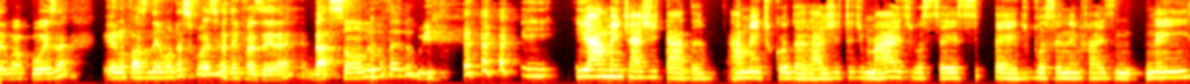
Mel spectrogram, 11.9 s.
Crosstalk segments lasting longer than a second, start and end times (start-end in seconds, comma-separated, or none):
none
